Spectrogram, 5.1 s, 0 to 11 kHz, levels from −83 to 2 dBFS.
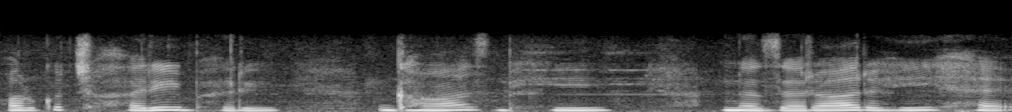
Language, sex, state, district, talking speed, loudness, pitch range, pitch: Hindi, female, Chandigarh, Chandigarh, 120 wpm, -15 LUFS, 215-230 Hz, 220 Hz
